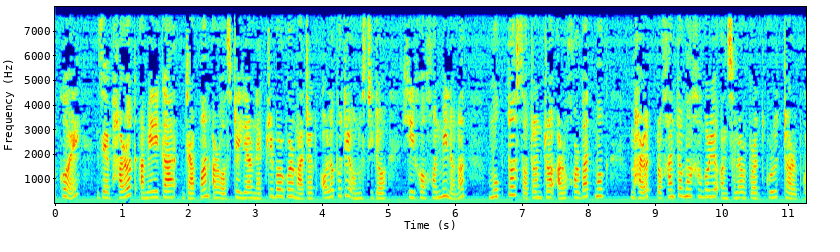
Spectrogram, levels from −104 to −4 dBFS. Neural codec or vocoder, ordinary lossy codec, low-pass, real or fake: none; none; none; real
